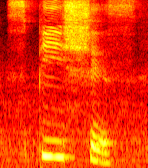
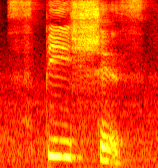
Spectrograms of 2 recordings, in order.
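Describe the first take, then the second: The two takes are said the same way.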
